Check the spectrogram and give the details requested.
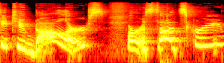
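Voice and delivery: put-on Texas accent. Host imitating how some listeners talk, in a Texas impression. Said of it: "that was my Texas impression".

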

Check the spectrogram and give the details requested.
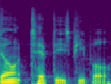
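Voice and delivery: ordinary delivery

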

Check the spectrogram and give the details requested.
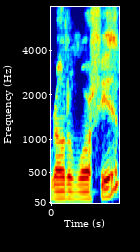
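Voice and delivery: Moorfield lifted with a surprised, question-like rising tune. Repeating how he said his own name, questioning rise on Moorfield. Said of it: "I sound surprised".

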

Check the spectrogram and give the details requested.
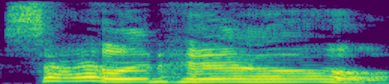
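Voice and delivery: put-on very high, loud shriek, "hill" stretched. Retelling a movie scene of a girl at a cliff: imitating a scream. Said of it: "Sharon is screaming".

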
